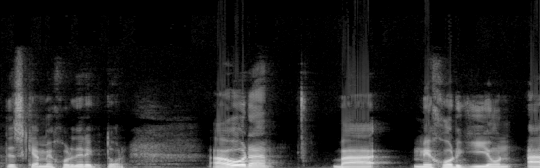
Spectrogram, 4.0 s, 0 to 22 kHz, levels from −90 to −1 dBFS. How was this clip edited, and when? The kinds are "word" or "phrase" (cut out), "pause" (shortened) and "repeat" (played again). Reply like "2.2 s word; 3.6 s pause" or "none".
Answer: 2.4 s word

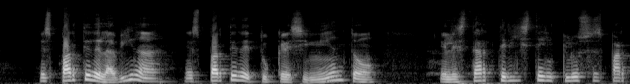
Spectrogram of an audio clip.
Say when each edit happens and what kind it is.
none

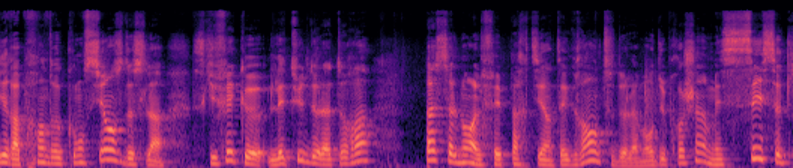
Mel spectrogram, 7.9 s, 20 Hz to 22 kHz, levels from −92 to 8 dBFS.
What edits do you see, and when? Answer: none

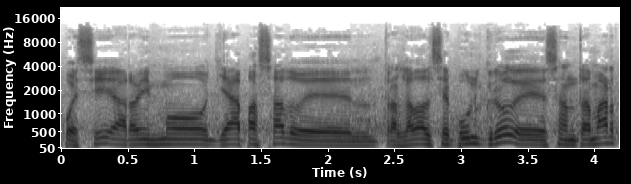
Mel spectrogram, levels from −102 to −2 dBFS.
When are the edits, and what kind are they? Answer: none

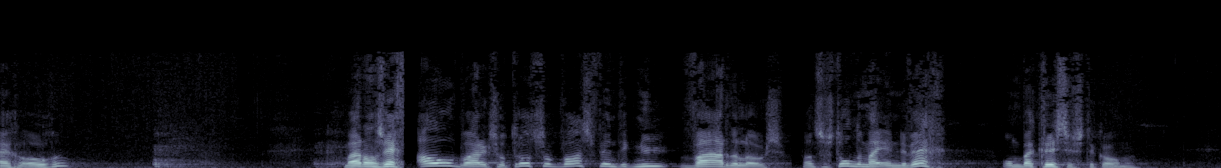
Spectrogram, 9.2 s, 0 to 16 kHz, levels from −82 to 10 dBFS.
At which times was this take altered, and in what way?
3.0 s word; 3.5 s phrase; 5.9 s pause

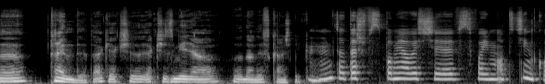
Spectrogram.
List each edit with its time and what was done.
none

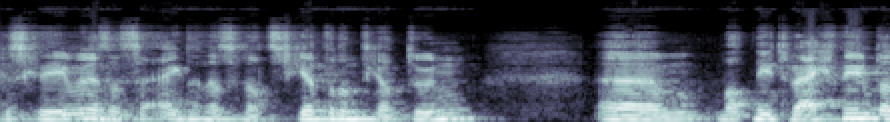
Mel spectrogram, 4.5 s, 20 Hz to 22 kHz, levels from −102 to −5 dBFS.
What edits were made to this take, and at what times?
0.9 s phrase

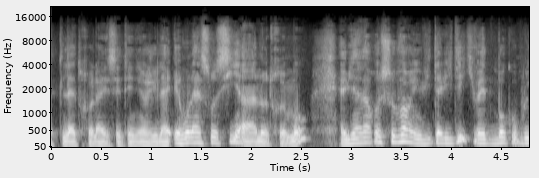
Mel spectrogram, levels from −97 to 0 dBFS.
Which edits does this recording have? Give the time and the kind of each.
none

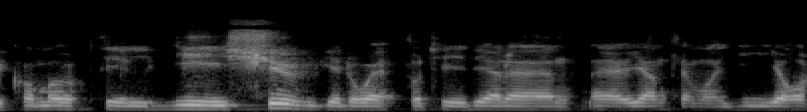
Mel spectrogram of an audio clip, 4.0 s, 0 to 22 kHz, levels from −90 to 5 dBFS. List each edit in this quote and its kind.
none

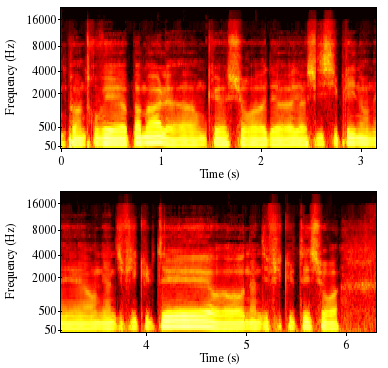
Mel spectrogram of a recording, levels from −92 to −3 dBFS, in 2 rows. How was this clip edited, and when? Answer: 1.4 s word; 2.5 s word

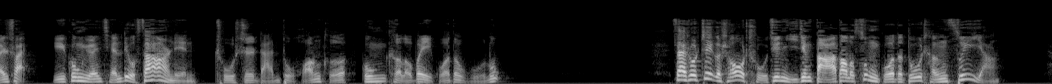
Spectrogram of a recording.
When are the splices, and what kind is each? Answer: 3.5 s pause

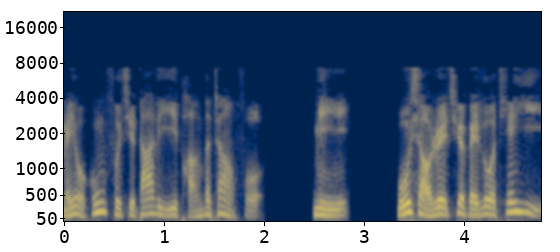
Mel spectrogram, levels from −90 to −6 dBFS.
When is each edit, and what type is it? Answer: none

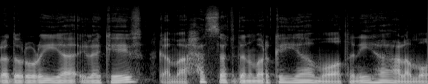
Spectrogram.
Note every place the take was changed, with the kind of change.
1.5 s pause; 2.3 s word

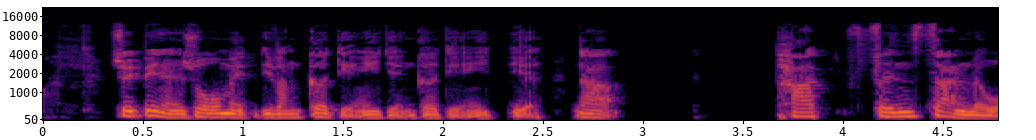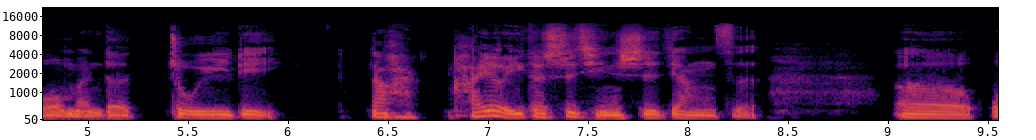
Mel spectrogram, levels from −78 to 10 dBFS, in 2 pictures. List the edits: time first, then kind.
2.6 s pause; 5.3 s pause; 6.7 s pause

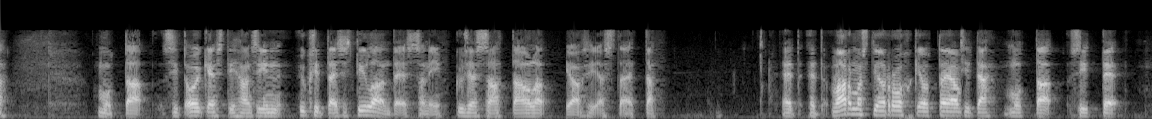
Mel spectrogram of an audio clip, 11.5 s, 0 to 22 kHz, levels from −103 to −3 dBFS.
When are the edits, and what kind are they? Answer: 4.5 s pause; 5.7 s phrase; 7.7 s pause; 9.6 s word

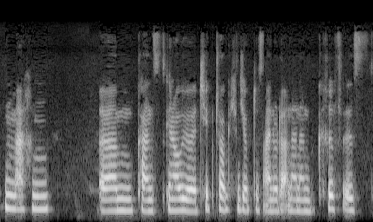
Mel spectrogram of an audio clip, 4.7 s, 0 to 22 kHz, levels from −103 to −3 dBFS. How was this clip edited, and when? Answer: 2.9 s word; 3.3 s word

